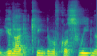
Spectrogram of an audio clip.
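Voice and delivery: ordinary talk, nothing marked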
